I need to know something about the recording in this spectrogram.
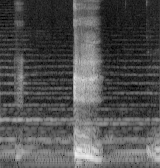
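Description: A man gives one short, loud cough, clearing his throat about a second in, after a sip from his cup. Soft background music with steady held tones plays underneath.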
